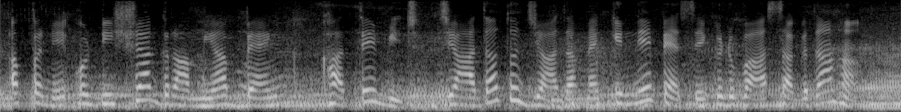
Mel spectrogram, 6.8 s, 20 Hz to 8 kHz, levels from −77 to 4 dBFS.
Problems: constant background noise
